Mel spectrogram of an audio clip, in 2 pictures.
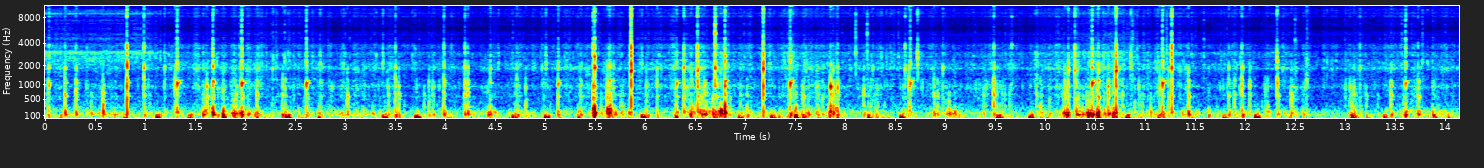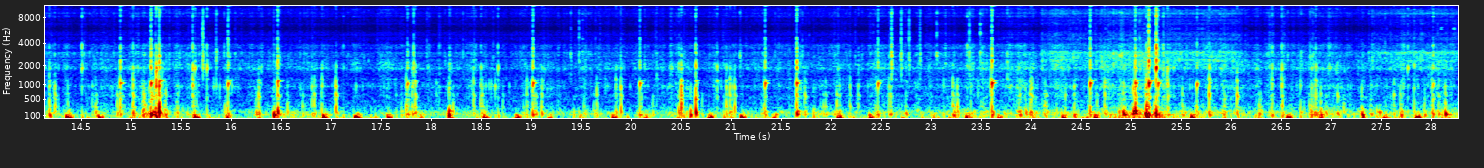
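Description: Mountain bike ridden fast over a dirt forest trail, heard from a camera riding on the bike or rider: a constant irregular clatter of knocks and rattles as it hits bumps, over tyre noise and a low rumble.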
